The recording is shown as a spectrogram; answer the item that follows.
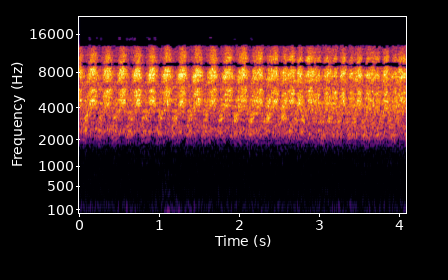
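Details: Okinawan bear cicadas, more of them than yesterday, fill the air with a continuous shrill buzz that throbs in quick regular pulses; faint low background rumble.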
